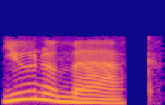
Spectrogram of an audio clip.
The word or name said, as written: Unimak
